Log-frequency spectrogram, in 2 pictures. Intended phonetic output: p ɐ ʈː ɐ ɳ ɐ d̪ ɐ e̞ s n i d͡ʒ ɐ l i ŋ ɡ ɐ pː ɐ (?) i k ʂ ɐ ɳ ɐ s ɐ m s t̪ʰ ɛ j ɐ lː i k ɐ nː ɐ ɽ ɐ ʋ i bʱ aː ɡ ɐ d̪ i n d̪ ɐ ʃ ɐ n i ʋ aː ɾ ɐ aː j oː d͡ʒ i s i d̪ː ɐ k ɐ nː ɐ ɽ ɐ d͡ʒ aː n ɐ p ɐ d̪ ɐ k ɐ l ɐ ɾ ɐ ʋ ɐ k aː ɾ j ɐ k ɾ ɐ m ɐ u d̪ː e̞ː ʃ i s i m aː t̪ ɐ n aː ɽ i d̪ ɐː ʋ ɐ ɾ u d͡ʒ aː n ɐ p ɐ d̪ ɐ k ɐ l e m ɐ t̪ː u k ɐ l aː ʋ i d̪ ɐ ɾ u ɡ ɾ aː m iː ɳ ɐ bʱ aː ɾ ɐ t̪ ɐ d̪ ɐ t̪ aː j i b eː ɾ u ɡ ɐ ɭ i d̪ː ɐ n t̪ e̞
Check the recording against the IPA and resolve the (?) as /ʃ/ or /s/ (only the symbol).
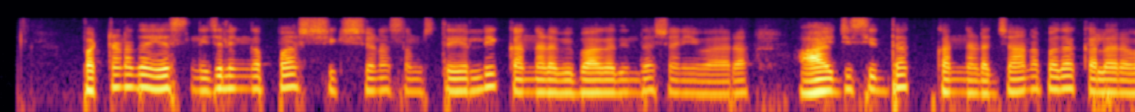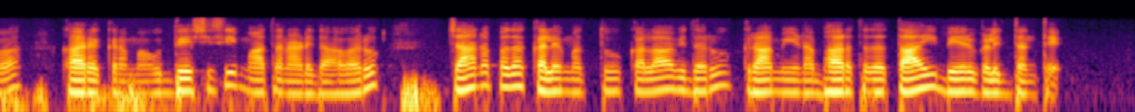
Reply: ʃ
